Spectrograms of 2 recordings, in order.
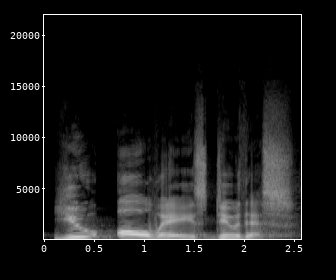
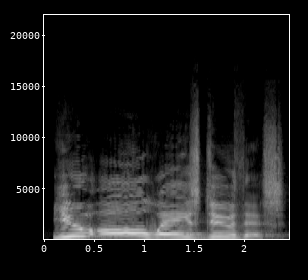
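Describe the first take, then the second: First: Slow, drawn-out accusing tone; mock accusation. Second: High, loud, slow accusation; exasperated accusing yell. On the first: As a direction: say it like a fed-up spouse. Demonstrating an angry accusation. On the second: Retold or imitated. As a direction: hurl the blame, stretched out. Repeating accusation louder.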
